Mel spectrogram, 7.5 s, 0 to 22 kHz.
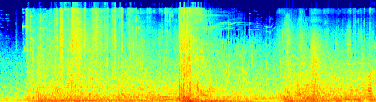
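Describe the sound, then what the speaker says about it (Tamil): Gunshots from a gun in the video game Death Stranding 2, heard as bursts of sharp cracks and a heavy blast midway under a continuous mix of game sound, with someone talking throughout. "கன் அதான் ப்ரோ எடுத்து சுட்டுட்டேன்"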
